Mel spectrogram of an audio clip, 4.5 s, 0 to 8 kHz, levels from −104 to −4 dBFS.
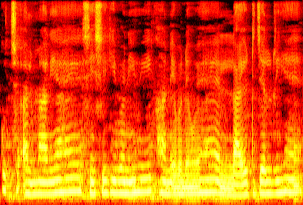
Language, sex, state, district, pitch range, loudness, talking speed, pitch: Hindi, female, Odisha, Nuapada, 150-190 Hz, -13 LUFS, 200 wpm, 175 Hz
